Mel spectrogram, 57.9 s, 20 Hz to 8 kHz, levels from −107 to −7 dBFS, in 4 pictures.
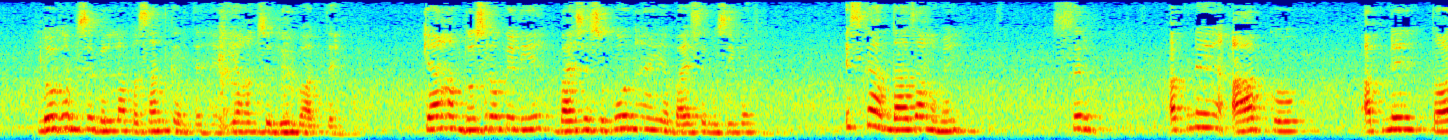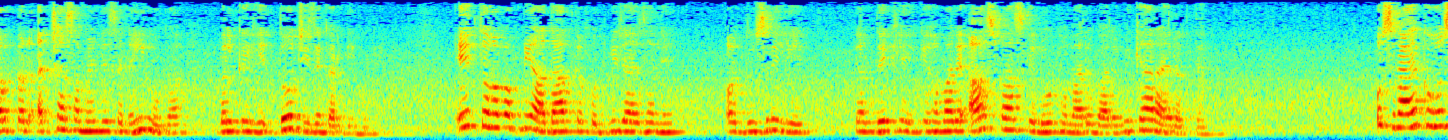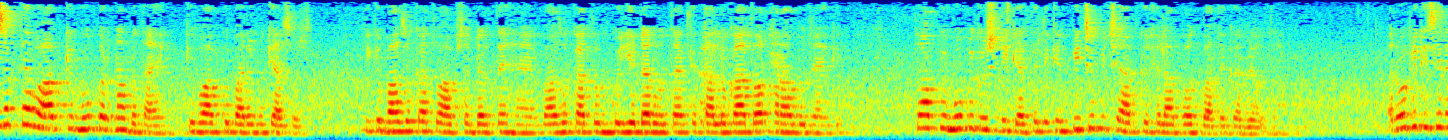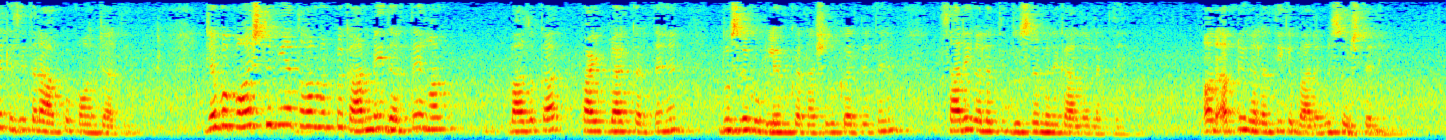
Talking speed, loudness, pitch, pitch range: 195 wpm, -21 LUFS, 210 Hz, 190-245 Hz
